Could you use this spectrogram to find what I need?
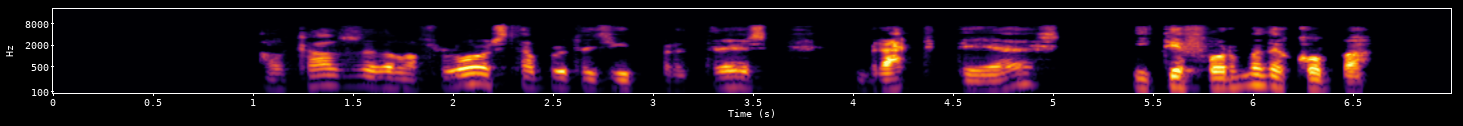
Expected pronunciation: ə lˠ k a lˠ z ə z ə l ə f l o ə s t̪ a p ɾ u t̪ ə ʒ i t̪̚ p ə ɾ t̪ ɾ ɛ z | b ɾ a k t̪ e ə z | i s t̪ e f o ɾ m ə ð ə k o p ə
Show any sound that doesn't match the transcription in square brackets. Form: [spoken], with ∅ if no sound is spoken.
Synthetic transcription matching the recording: ə lˠ k a lˠ z ə [ð] ə l ə f l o ə s t̪ a p ɾ u t̪ ə ʒ i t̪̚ p ə ɾ t̪ ɾ ɛ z | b ɾ a k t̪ e ə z | i [∅] t̪ e f o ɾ m ə ð ə k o p ə

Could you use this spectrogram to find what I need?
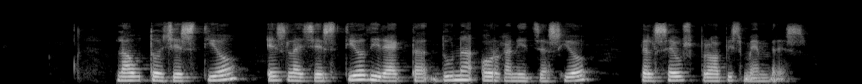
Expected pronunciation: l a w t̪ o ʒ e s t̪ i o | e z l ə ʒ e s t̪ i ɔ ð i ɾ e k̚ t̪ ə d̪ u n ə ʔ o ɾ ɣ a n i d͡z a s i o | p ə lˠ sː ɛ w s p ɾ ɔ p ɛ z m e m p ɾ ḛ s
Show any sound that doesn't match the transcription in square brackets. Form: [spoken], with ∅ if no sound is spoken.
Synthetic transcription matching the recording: l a w t̪ o ʒ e s t̪ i o | e z l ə ʒ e s t̪ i [o] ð i ɾ [ɛ] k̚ t̪ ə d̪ u n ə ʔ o ɾ ɣ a n i d͡z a s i o | p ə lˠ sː ɛ w s p ɾ ɔ p [i] z m e m [b] ɾ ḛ s

